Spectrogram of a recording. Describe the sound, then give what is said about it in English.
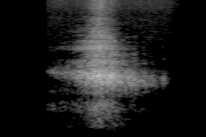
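A slow, deep breath during a guided meditation: a soft, airy whoosh that swells steadily and then fades, heard alone without talk. “Last deep breath in. Out.”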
